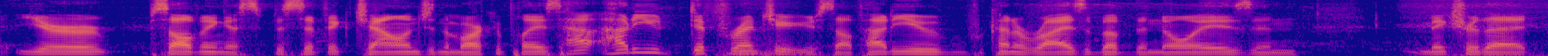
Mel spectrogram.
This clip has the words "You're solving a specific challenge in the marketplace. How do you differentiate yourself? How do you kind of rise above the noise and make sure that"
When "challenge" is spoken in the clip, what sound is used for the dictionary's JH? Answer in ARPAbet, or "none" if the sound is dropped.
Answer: JH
